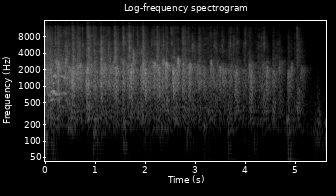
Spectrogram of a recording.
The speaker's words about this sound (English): big round of applause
